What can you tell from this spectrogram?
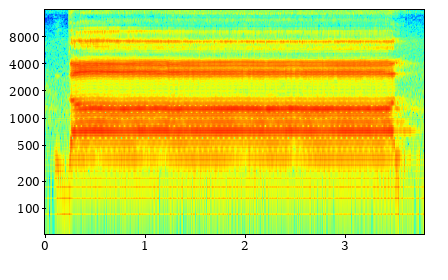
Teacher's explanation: دال، یہ حرف نطعیہ ہے، اس کا مخرج ہے زبان کی نوک اور اوپر کے دانتوں کی جڑ سے ادا ہوتا ہے۔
